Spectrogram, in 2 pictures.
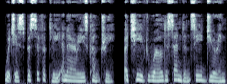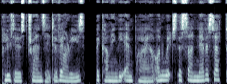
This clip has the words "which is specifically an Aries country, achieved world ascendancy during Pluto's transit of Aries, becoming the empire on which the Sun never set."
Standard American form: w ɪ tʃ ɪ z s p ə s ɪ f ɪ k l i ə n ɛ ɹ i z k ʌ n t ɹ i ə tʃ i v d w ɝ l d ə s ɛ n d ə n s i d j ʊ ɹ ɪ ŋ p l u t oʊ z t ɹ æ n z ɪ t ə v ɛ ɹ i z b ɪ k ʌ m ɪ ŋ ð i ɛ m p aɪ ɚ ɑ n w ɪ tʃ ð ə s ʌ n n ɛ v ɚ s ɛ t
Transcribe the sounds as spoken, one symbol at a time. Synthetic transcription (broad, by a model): w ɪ tʃ ɪ z s p ə s ɪ f ɪ k l i ə n ɛ ɹ i z k ʌ n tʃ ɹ i ə tʃ i v d w ɝ l d ə s ɛ n d ə n s i d j ʊ ɹ ɪ ŋ p l u t oʊ z t ɹ æ n z ɪ t ə v ɛ ɹ i z b ɪ k ʌ m ɪ ŋ ð i ɛ m p aɪ ɚ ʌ n w ɪ tʃ ð ə s ʌ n n ɛ v ɚ s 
